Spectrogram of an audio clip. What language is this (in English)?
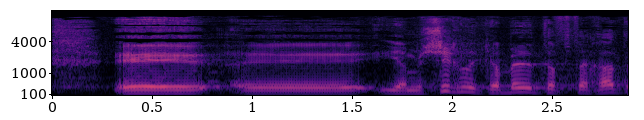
Hebrew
